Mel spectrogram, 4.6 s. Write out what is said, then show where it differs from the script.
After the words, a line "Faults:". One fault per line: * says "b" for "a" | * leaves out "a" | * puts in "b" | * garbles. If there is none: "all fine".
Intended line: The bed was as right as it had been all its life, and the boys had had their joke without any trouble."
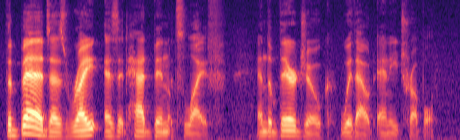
The bed as right as it had been its life, and the their joke without any trouble."
Faults:
* leaves out "was"
* leaves out "all"
* leaves out "boys had had"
